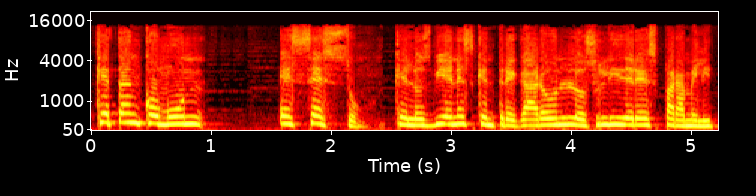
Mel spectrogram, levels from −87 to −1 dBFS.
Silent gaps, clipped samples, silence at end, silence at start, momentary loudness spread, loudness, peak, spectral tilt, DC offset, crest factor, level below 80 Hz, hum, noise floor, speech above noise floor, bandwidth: none; under 0.1%; 0 s; 0.05 s; 6 LU; -18 LUFS; -6 dBFS; -4.5 dB/octave; under 0.1%; 12 dB; -52 dBFS; none; -55 dBFS; 38 dB; 14 kHz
